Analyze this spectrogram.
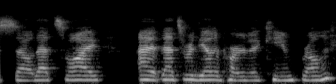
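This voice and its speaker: This woman has an American accent. Her tone is bright and sharp. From New York City (Brooklyn). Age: 20s. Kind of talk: casual interview. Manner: hesitant, many fillers.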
